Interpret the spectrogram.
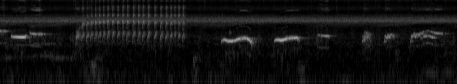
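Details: Wild Chinese hwamei singing: a brief whistle, a long pulsed buzzing rattle, then looping whistled notes and short chirps, set against a continuous high hiss.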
